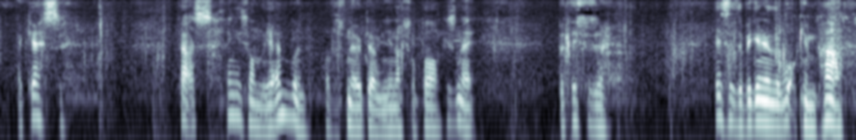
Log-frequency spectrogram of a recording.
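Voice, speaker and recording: Medium-pitched male voice at a fairly quick pace, ordinary pitch variation, long and frequent pauses, noticeable background noise. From Wales. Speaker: hiking vlogger. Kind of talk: casual vlog narration. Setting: outdoors on a mountain walk. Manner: hesitant, many fillers.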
